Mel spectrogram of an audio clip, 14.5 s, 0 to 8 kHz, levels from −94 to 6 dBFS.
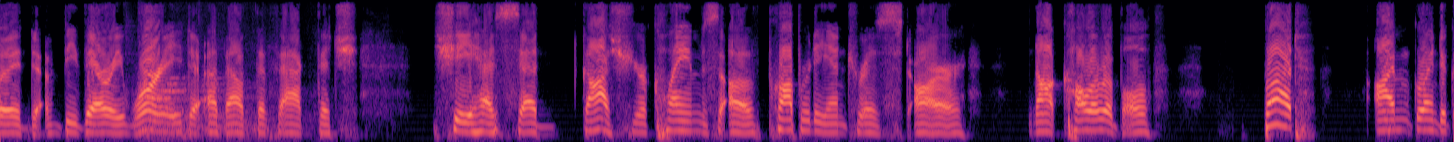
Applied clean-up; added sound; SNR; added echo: none; Sliding door; 14 dB; none.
